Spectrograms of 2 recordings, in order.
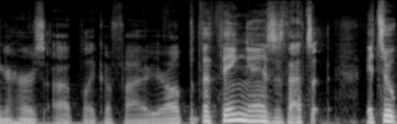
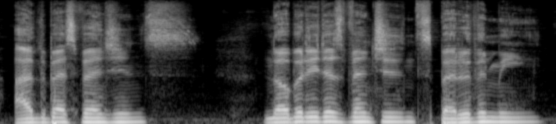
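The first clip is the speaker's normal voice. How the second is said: loud mock villain brag; louder, higher braggart; big bragging villain; hammed-up boast; 5 semitones higher, 9 dB louder than usual.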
